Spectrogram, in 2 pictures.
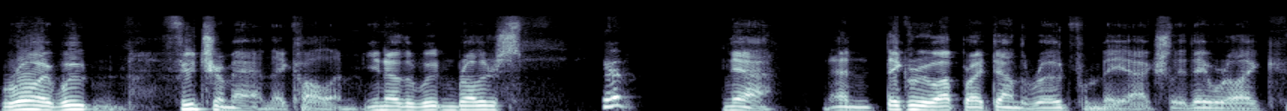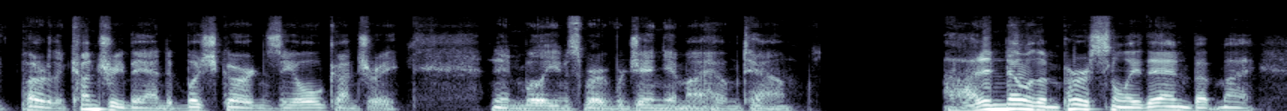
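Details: Adult male speaker in conversation; normal voice.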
